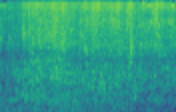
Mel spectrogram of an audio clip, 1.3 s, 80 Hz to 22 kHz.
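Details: Mercury/Mariner small 2-stroke outboard first start after carburetor rebuild, running in neutral: steady, even note over constant splashing of the telltale water stream; healthy normal running.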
